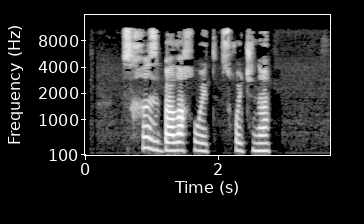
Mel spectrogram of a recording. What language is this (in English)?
Abkhazian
